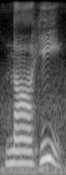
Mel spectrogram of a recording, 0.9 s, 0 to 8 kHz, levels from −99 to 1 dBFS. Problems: background sounds at intervals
